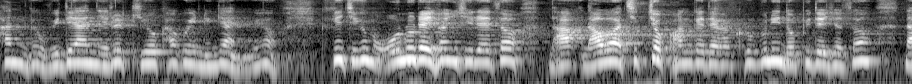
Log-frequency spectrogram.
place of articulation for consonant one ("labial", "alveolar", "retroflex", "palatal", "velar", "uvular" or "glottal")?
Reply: glottal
